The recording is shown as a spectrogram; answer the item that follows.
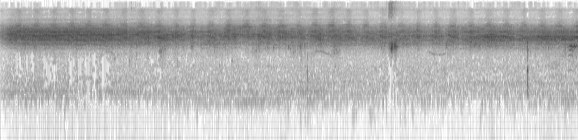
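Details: Cicada calling in Colorado, heard loudly from inside a kitchen: a continuous, intense, high-pitched buzzing drone with a fast steady pulsing throughout, barely changing, with faint household sounds and a few clicks underneath.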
